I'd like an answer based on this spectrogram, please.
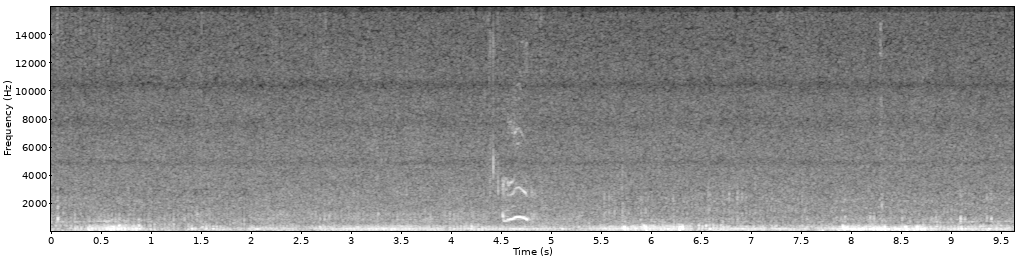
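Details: Indoor rescue foster family of a mother cat with five kittens aged three weeks. A continuous low rumbling purr swells and fades in waves, broken midway by one brief, thin, rising-then-falling kitten mew.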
